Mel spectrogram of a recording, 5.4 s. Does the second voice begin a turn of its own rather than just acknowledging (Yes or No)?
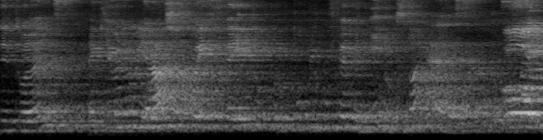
Yes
